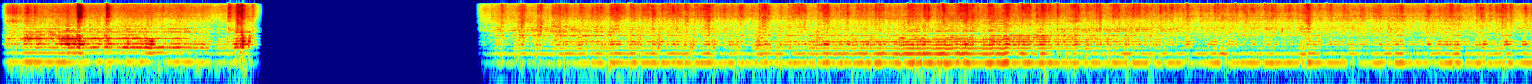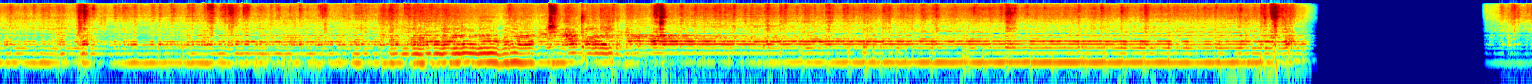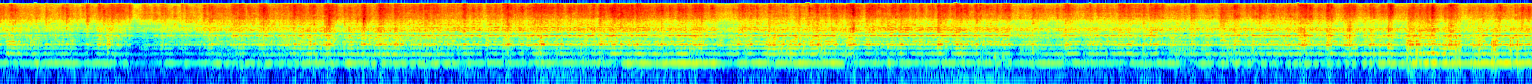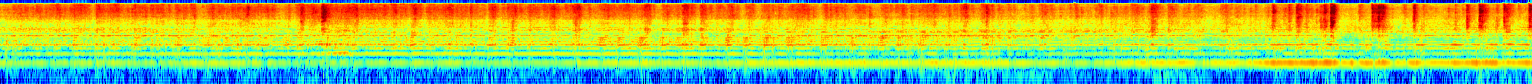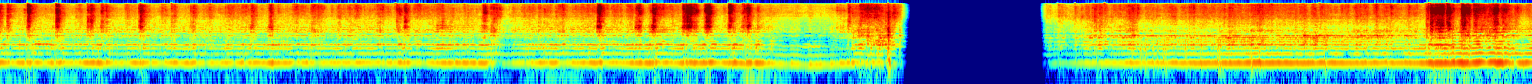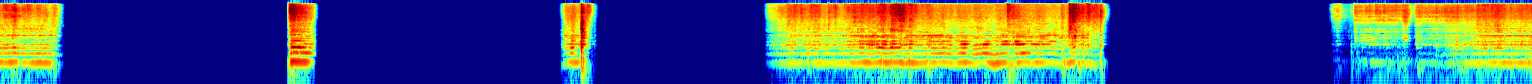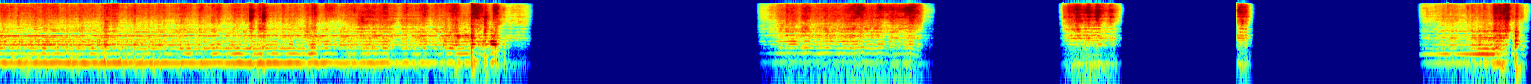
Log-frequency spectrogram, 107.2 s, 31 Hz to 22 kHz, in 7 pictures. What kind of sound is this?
Some bumblebees catch in a glasbox and record the bumble sound inside with a (Panasonic) Ramsa S3 Microphone
BUMBLEBEE, BEES, BEE, FLY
